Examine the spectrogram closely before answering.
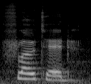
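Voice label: "floated", US English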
